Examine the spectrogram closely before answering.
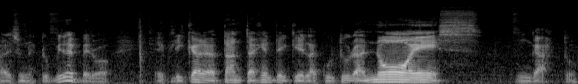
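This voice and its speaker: Noticeable background noise around a very deep, low male voice, moderate in pace and ordinary in pitch variation. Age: 60s. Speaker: violinist and music teacher. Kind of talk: radio interview. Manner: hesitant, many fillers.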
